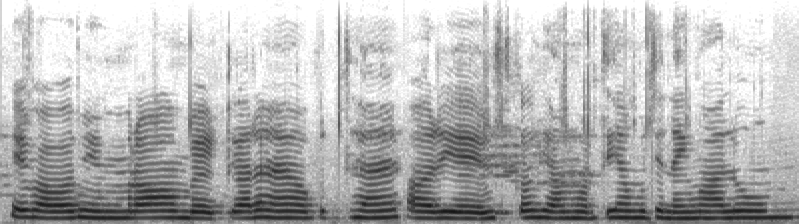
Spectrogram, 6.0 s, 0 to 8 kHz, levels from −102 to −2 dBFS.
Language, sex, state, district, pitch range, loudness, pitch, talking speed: Hindi, female, Chhattisgarh, Korba, 230-245 Hz, -18 LUFS, 235 Hz, 170 wpm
